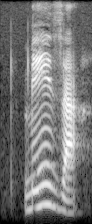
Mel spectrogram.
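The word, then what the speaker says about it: mesa: 그런데 모음과 모음 사이에 오면 지읒으로 발음이 된다라고 했어요.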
